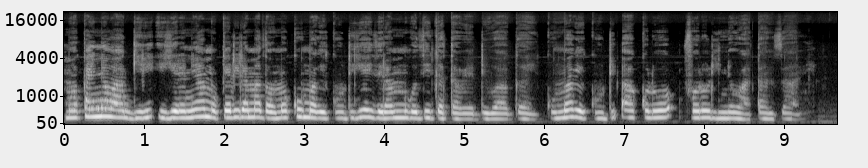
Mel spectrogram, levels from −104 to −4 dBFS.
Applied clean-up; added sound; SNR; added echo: none; none; none; none.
